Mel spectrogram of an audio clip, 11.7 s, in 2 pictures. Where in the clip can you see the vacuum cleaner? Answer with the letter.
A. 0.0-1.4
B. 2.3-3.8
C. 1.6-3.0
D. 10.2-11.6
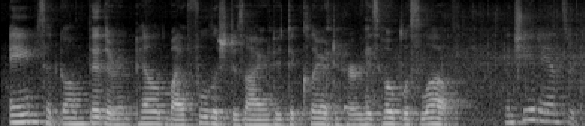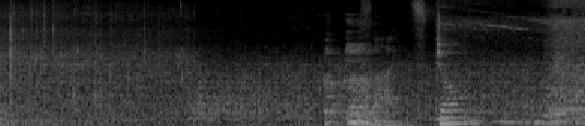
D.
